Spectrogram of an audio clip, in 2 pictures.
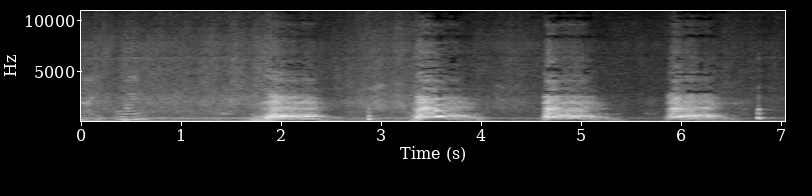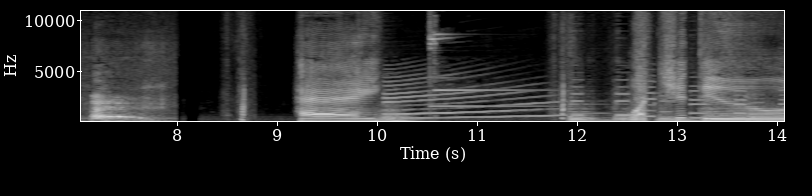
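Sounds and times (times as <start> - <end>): dog barking: 1.8 - 2.5, 3.3 - 4.0, 4.6 - 6.5.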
